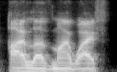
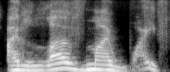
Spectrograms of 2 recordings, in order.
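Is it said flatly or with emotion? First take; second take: flatly; with emotion. First: It is said flatly, without emotion. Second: It is said warmly, with emotion.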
